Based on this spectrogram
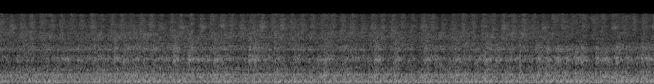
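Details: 2005 Chrysler 300C 5.7L Hemi after rebuild: steady V8 idle with a hard, rhythmic knock in time with engine speed, sounding like rod knock; cause unknown, noise earlier heard around cylinders five to seven.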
